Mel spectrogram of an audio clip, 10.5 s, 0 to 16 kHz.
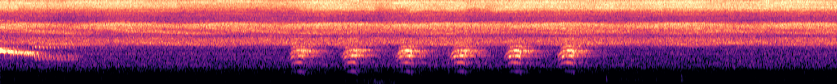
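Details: A Ryukyu ruddy kingfisher (Halcyon coromanda bangsi), heard calling all over an island on 17 May 2022, gives six short, slightly falling notes about two-thirds of a second apart, over a steady high hiss.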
